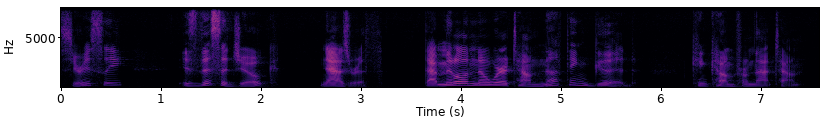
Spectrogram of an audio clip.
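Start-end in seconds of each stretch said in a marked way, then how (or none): 0.0-2.1 skeptical, disbelieving, are-you-kidding tone. Retelling Nathanael's first reaction to hearing about Nazareth: imitating skeptical disbelief. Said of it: "his skeptical hesitation".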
